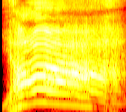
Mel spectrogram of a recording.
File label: japanese Military; age2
